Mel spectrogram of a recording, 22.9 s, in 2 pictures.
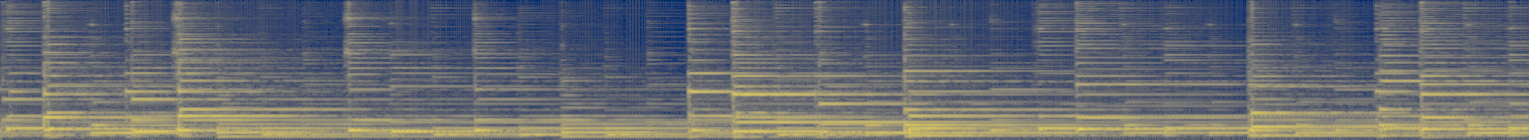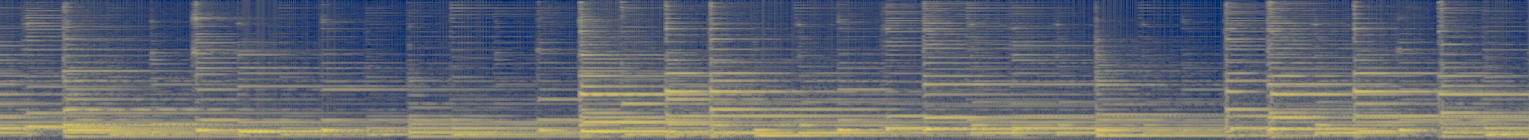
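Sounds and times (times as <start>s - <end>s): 
relaxing calm acoustic guitar music: 0.0s - 22.9s.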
